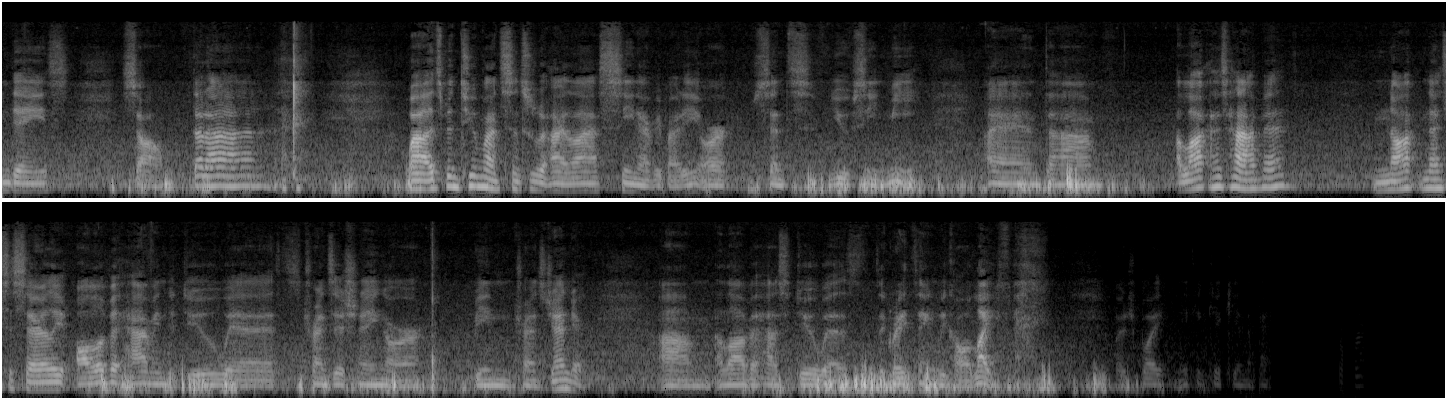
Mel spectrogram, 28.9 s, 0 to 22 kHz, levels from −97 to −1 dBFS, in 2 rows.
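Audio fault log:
24.53–28.88 s, truncation distortion on a fade: the fade-out that begins around 24.5 s loses smoothness as it falls, because the gain stage keeps only about 12 bits and adds no dither, so the shrinking waveform collapses onto a few coarse steps. From 25.48 s to the end the tail turns gritty. Unlike plain noise or a clean fade, the roughness grows as the level sinks and tracks the signal itself.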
